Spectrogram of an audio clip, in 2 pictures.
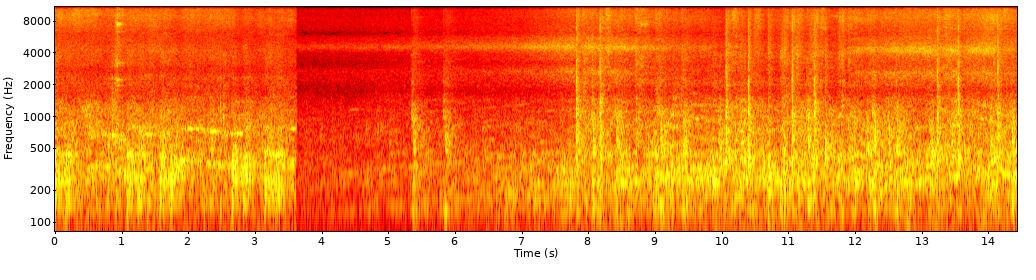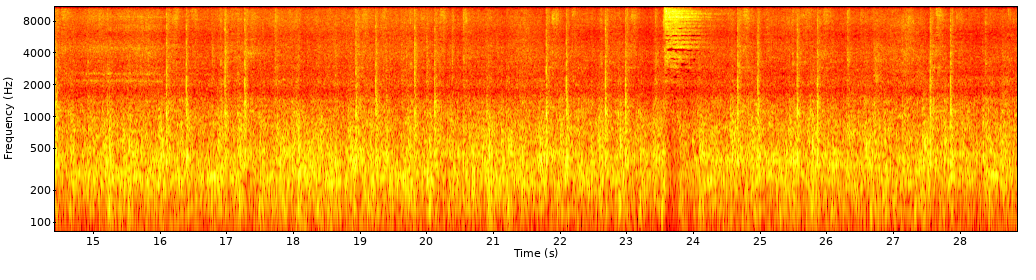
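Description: Electric commuter train rolling slowly over the turnout points close by, with a steady running rumble and repeated clacks as its wheels cross the switch rails and joints. It builds up over the first few seconds after a sudden cut, and there is a brief high-pitched squeal about three quarters of the way through.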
